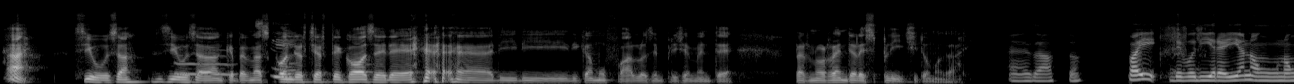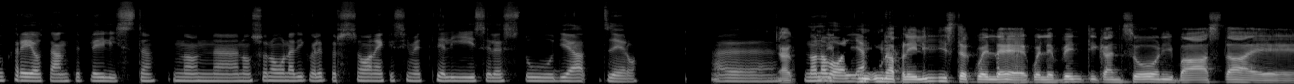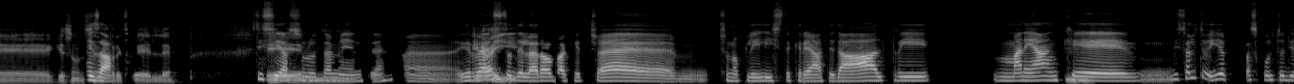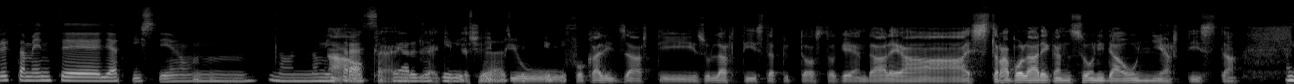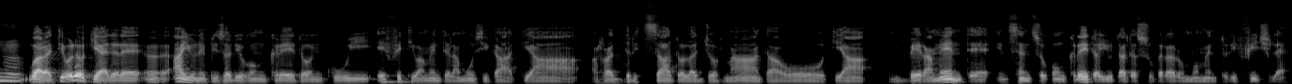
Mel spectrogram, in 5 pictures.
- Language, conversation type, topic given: Italian, podcast, In che modo la musica ti aiuta nei momenti difficili?
- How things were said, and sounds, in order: drawn out: "Eh"; chuckle; "camuffarlo" said as "camuffallo"; tapping; other background noise; chuckle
